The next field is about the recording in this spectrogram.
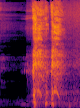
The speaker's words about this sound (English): I am coughing along with him this morning, but I am awfully glad to be here this morning.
